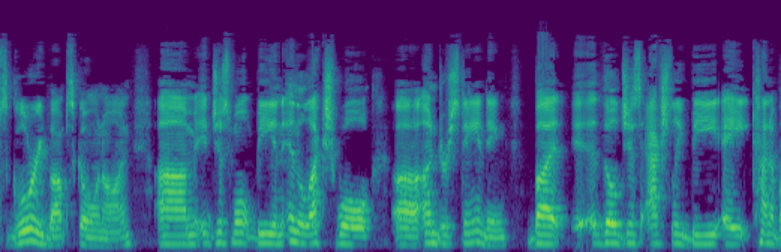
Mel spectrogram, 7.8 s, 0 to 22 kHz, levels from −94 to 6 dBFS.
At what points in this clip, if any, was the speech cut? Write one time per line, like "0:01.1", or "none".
none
